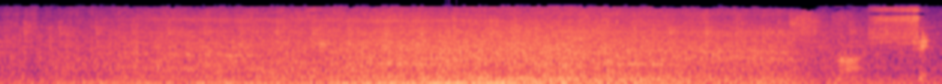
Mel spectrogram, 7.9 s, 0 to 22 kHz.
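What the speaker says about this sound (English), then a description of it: "it's a bloody train coming the other way!" A train in the Gears of War 3 video game rumbles past, loud and sustained, its heavy rolling roar swelling through the middle and easing off, with mechanical rattling on top.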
